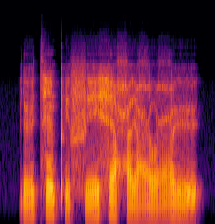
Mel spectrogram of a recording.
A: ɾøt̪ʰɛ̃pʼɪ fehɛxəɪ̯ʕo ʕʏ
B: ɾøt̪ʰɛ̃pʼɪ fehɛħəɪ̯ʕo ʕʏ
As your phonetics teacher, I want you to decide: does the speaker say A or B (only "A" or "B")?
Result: B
